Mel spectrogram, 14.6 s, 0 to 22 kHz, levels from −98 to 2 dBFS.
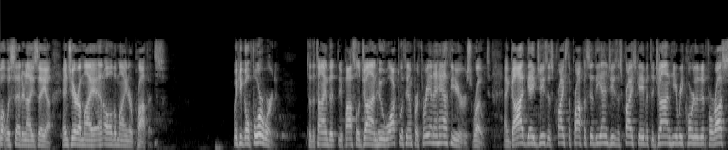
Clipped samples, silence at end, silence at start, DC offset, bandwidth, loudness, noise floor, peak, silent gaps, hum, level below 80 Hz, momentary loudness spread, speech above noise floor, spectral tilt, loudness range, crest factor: under 0.1%; 0 s; 0 s; under 0.1%; 7.6 kHz; -29 LUFS; -87 dBFS; -8 dBFS; none; none; -76 dBFS; 11 LU; 56 dB; 0 dB/octave; 5 LU; 24 dB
